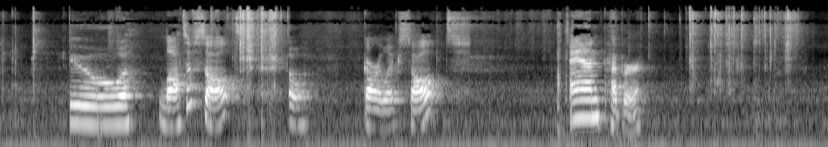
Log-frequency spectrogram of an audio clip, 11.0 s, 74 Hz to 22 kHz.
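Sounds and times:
pepper grinder crunching: 8.6s - 10.8s.

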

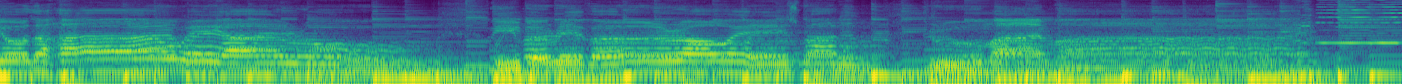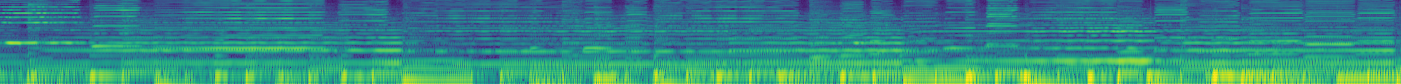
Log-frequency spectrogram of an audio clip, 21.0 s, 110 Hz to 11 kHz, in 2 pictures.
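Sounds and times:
acoustic guitar: 0.0s - 21.0s
bass line: 7.2s - 21.0s
free-reed instrument melody: 7.4s - 21.0s.

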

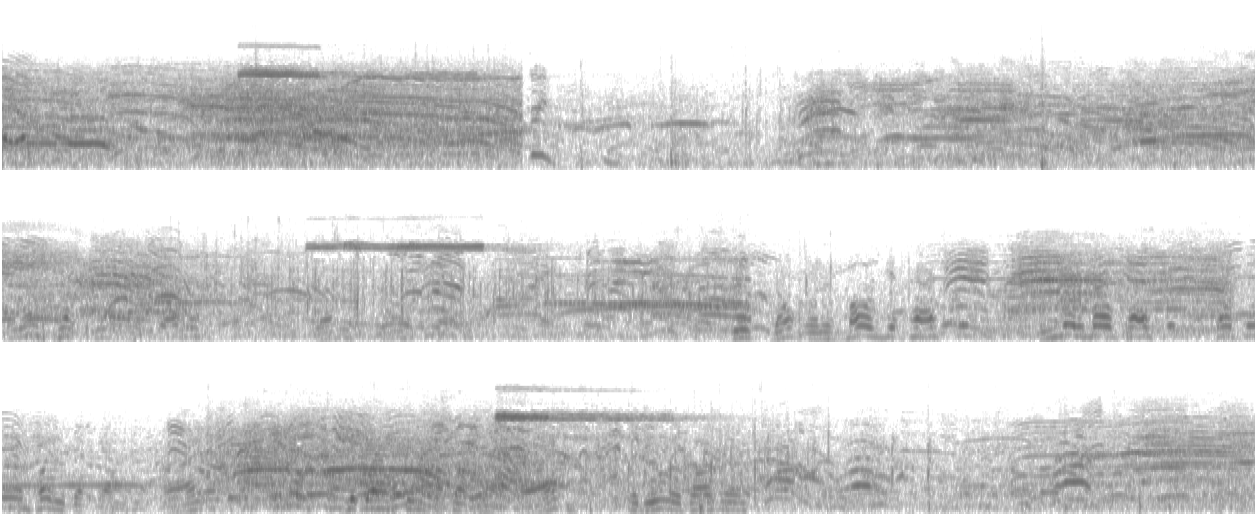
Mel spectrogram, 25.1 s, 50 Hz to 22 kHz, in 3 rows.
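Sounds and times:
crowd shouting and cheering: 0.0s - 13.6s, 14.2s - 25.0s.

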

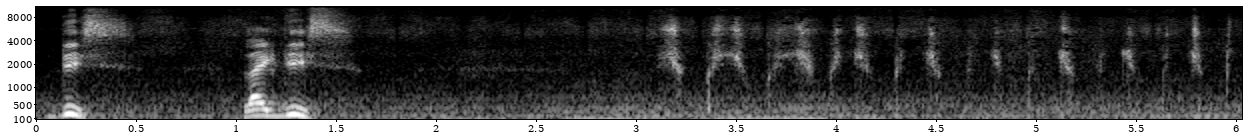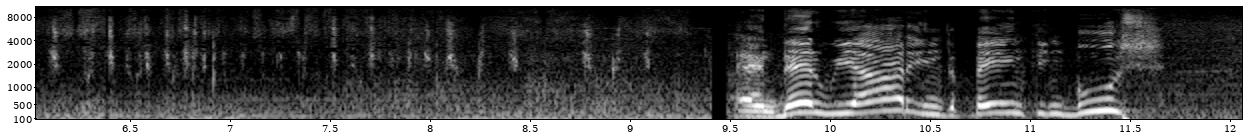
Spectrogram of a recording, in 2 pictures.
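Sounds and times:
steady low hum: 0.0s - 9.4s
sanding pad rasping on plastic: 0.3s - 9.4s.

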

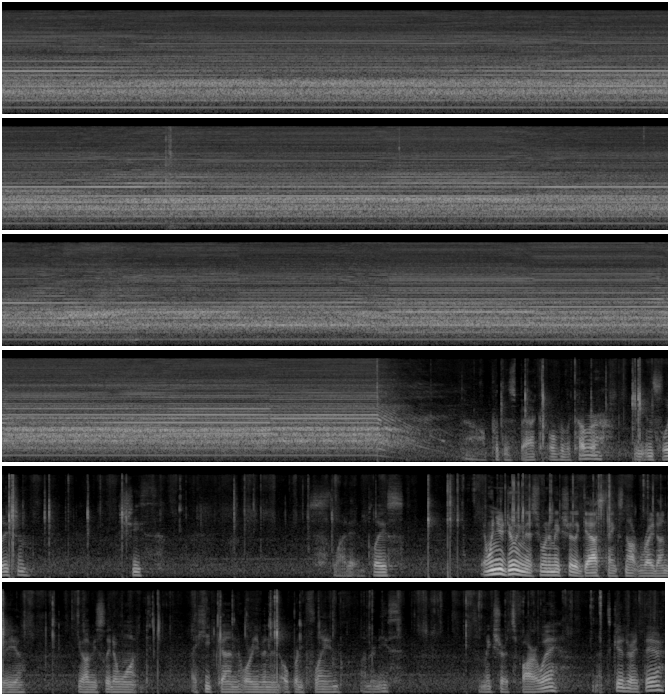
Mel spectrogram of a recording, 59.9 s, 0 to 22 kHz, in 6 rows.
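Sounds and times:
heat gun switched off: 0.0s - 36.8s
heat gun fan blowing air: 0.0s - 59.9s.

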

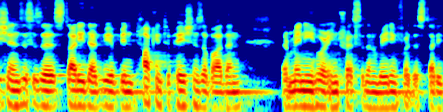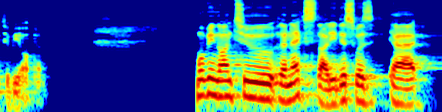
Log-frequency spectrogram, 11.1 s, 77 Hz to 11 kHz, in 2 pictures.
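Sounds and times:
faint short breath: 3.1s - 3.6s, 6.8s - 7.6s.

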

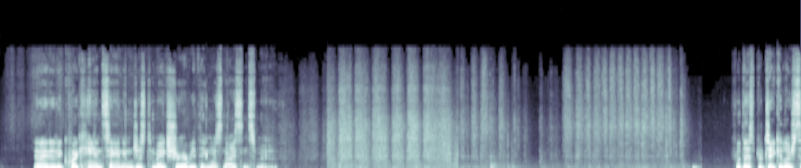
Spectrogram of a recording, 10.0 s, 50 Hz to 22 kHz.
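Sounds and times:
sanding sponge rubbing wood: 3.5s - 8.6s.

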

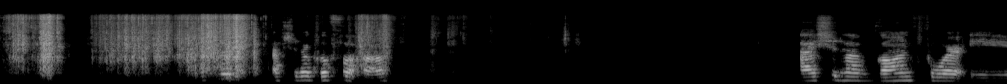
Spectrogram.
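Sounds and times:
plastic packaging rustling: 0.0s - 6.0s.

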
